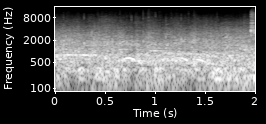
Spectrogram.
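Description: Steady stadium ambience from a football match broadcast, with faint distant voices in it.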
